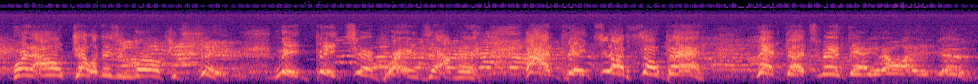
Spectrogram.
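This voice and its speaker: Shrill, shouting wrestler. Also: male voice. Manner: loud, taunting, boastful, repetitive. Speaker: wrestler cutting a promo. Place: TV wrestling studio with live crowd. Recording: dull TV audio, crowd noise.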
